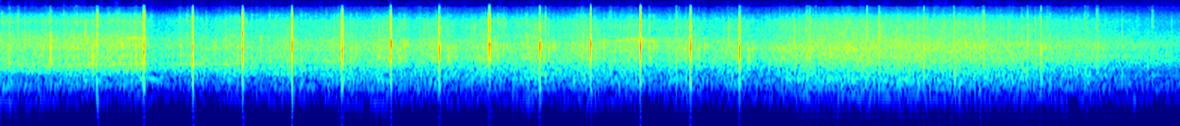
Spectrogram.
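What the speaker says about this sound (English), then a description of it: "Will you please give a big, loud round of applause to Anna Grace for the amazing job she did singing the national anthem" A large crowd applauds at a Clemson University fall graduation ceremony after the national anthem is sung. Steady clapping fills the hall, punctuated by a dozen sharp, evenly spaced close claps before the sound thins into a broader wash.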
